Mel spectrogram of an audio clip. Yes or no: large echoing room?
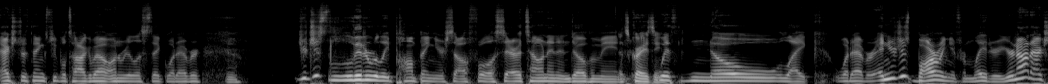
no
